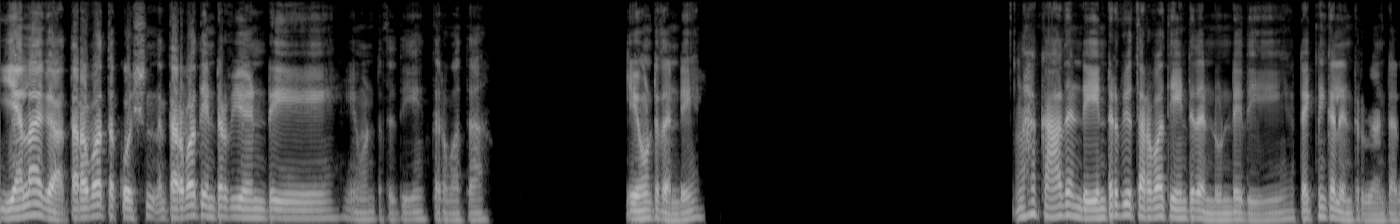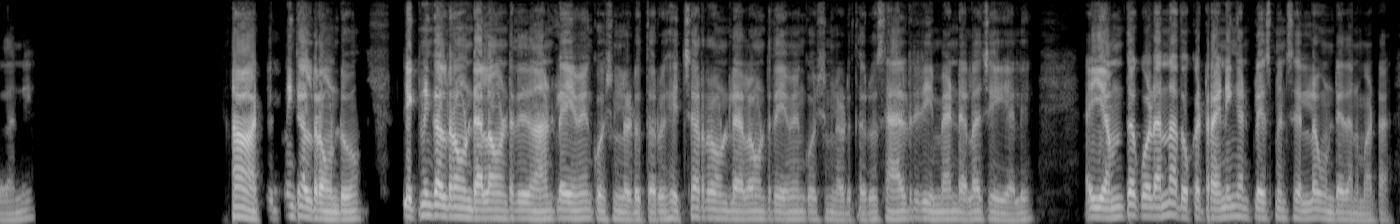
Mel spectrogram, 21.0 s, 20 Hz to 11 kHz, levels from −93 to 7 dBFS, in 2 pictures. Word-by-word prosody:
ఎలాగ? 165 +3 +3 0.2
తరువాత 130 +5 +1
క్వెషన్, 125 -3 -4
తరువాత 155 +5 +1
ఇంటర్‌‌‌‌‌‌‌‌వ్యూ 135 -1 -2
ఏంటి? 125 0 -4 0.5
ఏమంటదది 100 -1 -14 0.2
తరువాత? 95 -1 -11 1.2
ఏముంటదండి? 100 -4 -3 2.4
అహా! 150 +7 -4
కాదండి 140 -2 0
ఇంటర్‌వ్యూ 160 +5 -2
తరువాత 140 +1 0
ఏంటిదండి 120 -7 -3
ఉండేది? 95 -2 -6 0.3
టెక్నికల్ 115 -1 -3
ఇంటర్‌వ్యూ 90 -2 -9
అంటారు 90 +1 -9
దాన్ని. 105 +7 -9 1.6
ఆ! - - +10 0.2
టెక్నికల్ 145 -4 +2
రౌండు, 110 -1 +3 0.4
టెక్నికల్ 155 +1 +6
రౌండెలా 120 -3 +6
ఉంటది? 120 0 -1
దాంట్లో 115 +3 +3
ఏమేం 115 +1 +1
క్వెషనులడుగుతారు? 105 -1 -2
హెచ్‌ఆర్ 135 +4 -1
రౌండ్‌లో 115 -2 0
ఎలా 110 - 0
ఉంటది? 110 +1 -4
ఏమేం 105 0 -3
క్వెషన్‌లడుగుతారు? 100 -1 -6
శాలరీ 110 +3 0
రిమాండ్ 105 0 -1
ఎలా 110 +2 -1
చేయాలి? 95 -1 -4 0.5
అయ్యంత 135 +3 +4
కూడాను 145 +2 +4
అది 130 - 0
ఒక - - 0
ట్రైనింగ్ 135 +3 +3
అండ్ 130 - -12
ప్లేస్‌మెంట్ 120 0 -2
సెల్‌లో 125 +1 0
ఉండేదన్నమాట. 100 -4 -4
120 Hz, 135 wpm, -23 LUFS, 100-135 Hz, 2.4 s, ఆ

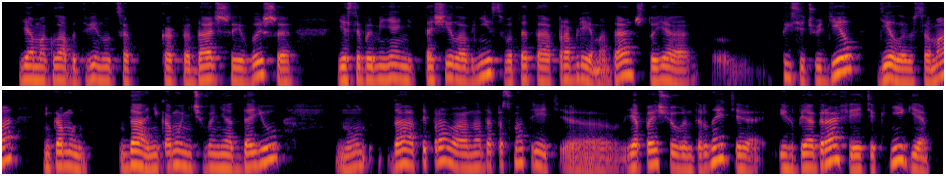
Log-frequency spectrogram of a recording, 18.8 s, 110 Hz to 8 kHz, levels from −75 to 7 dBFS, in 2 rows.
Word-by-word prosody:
я 155 +1 +2
могла 150 0 0
бы 140 0 -4
двинуться 140 -2 -3 0.2
как-то 140 -2 -1
дальше 155 +1 +2
и - - +3
выше, 165 -2 +2 0.4
если 150 +2 +2
бы 150 0 +3
меня 155 +2 0
не 150 -2 -2
тащила 145 +1 +1
вниз 190 +10 -1
вот 130 0 -3
эта 150 -3 0
проблема, 150 -3 -1
да, 190 +5 +2
что 200 -7 -1
я, 140 -3 0 0.2
э, 460 - -22 0.6
1000 145 -5 -4
дел 230 - +4 0.2
делаю 140 -3 +4
сама, 165 - 0 0.2
никому 155 -2 +1 0.3
да, 170 +1 +5
никому 165 +5 0
ничего 155 -1 -3
не 150 0 0
отдаю. 165 - +1 0.5
Ну, 145 +4 -4 0.2
да, 180 +1 +2
ты 190 - -2
права, 190 -6 +1
надо 155 +2 -2
посмотреть. 170 -3 -4
Э, 135 0 -6
я 155 +5 +3
поищу 175 -2 +2
в - - -1
интернете 145 - -1
их 145 -1 -3
биографии, 175 - +3
эти 140 0 +1
книги 195 - 0
155 Hz, 145 wpm, -23 LUFS, 140-175 Hz, 0.6 s, да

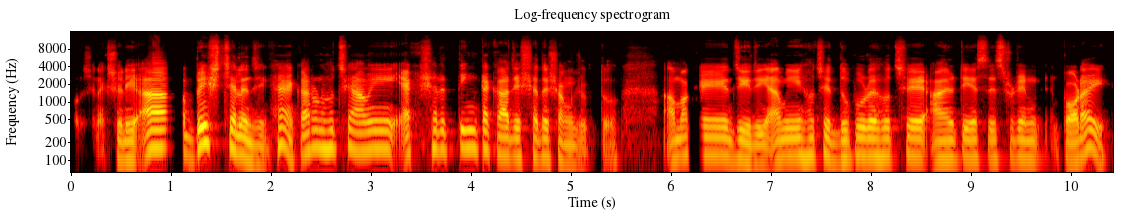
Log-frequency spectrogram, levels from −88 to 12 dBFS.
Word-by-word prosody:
করেছেন - - -21
actually 105 +1 -2 0.2
আ - - +10 0.5
বেশ 195 +2 +8
challenging. 115 - +1
হ্যাঁ, - - +2
কারণ 155 +6 0
হচ্ছে 165 +2 -5
আমি 155 +2 0 0.3
একসাথে 165 -1 -5
৩ 165 0 +1
টা 160 - +3
কাজের 120 -2 +2
সাথে 120 - -1
সংযুক্ত। 90 -3 -6 0.7
আমাকে 125 +3 -3 0.3
জ্বি, 115 - +1
জি 95 - 0
আমি 120 +2 -1 0.2
হচ্ছে 120 +1 -4
দুপুরে 120 +2 +1
হচ্ছে 120 +1 -4 0.3
IELTS 110 +1 -2 0.2
স্টুডেন্ট 110 0 -4 0.3
পড়াই। - - +3
120 Hz, 145 wpm, -22 LUFS, 110-145 Hz, 0.7 s, আ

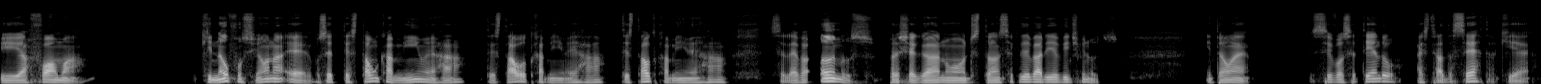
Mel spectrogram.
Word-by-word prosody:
E 100 -1 +2
a 95 - +3
forma 105 -3 +2 1.2
que 110 - 0
não 130 +9 +6
funciona 130 +1 0
é 90 -5 +1
você 115 +6 -2
testar 105 +4 0
um 145 - +2
caminho, 110 +1 +1
errar, 95 +4 -3 0.2
testar - - +2
outro - - +1
caminho, 90 -2 -4
errar, 105 +1 -5
testar 105 +4 +1
outro 130 - +2
caminho, 90 -2 -1
errar. 105 +2 -4 0.4
Você - - -10
leva 100 +2 0
anos 135 - +4
pra 100 - 0
chegar 95 +1 +3
numa 95 -1 +2
distância 100 +4 -2
que 120 - -9
levaria 110 -2 +3
20 110 -1 -3
minutos. - - -7 0.9
Então, 100 +1 0
eh, 90 -6 0 0.6
se 115 - -5
você 110 +1 -3
tendo 135 +1 +1 0.2
a - - -5
estrada - - -3
certa, 135 -1 +1
que - - -6
é - - -3
105 Hz, 160 wpm, -25 LUFS, 95-115 Hz, 1.2 s, não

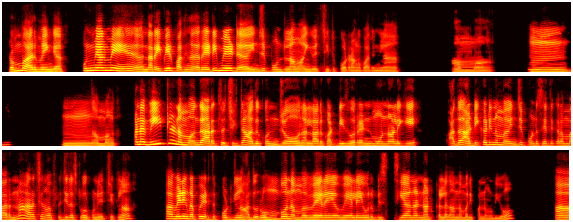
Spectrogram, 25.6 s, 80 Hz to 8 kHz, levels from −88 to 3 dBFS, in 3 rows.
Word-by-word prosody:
ரொம்ப 245 +6 +1
அருமைங்க. 190 -2 +2 0.4
உண்மையாலுமே 290 +1 +6 0.5
நெறைய 220 +4 +6
பேர் 265 -2 +5
பாத்தீங்கன்னா 220 0 0
ரெடிமேட் 265 +2 +5 0.2
இஞ்சி 210 +4 -5
பூண்டுலாம் 185 -2 -4
வாங்கி 175 +1 -4
வெச்சுக்கிட்டு 175 0 -12
போடுறாங்க 155 -1 -9
பாருங்களேன். 145 +1 -10 0.9
ஆமா. 160 -1 -9 0.8
ம். 200 -1 -2 1.1
ம், 175 0 -6
ஆமாங்க. 170 -1 -7 0.3
ஆனா 295 +1 +8
வீட்ல 390 +4 +7
நம்ம 250 -3 +2
வந்து 235 +2 +4
அரச்சு 220 +1 +1
வெச்சுக்கிட்டா 215 +2 -4
அது 205 +1 -2
கொஞ்சம் 210 0 -3
நல்லா 180 +3 0
இருக்கும். 185 -2 -4
அட்லீஸ்ட் 185 +2 -5
ஒரு 175 - -6
2 190 +2 -7
3 210 +1 -5
நாளைக்கி, 210 +1 +1 0.6
அதும் 235 +3 +3
அடிக்கடி 230 +5 -1
நம்ம 235 -2 -3
இஞ்சி 220 +3 -6
பூண்டு 215 -3 -10
சேர்த்துக்கிற 200 -1 -8
மாரினா, 195 +8 -5
அரச்சு 235 0 -5
நம்ம 205 - -8
பிரிட்ஜ்ல 210 0 -8
ஸ்டோர் 195 -3 -9
பண்ணி 180 -2 -9
வெச்சுக்கலாம். 180 - -9 0.6
அ - - +3
வேணுங்கறப்ப 255 -1 +5
எடுத்து 225 +2 -9
போட்டுக்கலாம். 195 -3 -6
அதும் 215 +3 -5
ரொம்ப 215 +6 -6
நம்ம 210 -2 -2 0.2
வேலைய, 205 +2 +4 0.2
வேலைய 205 +1 0
ஒரு 180 - -9
பிஸியான 210 +3 -3
நாட்கள்ல 180 -1 -6
தான் 180 -1 -8
அந்த 170 -1 -10
மாரி 175 0 -10
பண்ண 160 - -14
முடியும். 155 - -11 0.7
அ - - +1
200 Hz, 150 wpm, -22 LUFS, 180-225 Hz, 1.1 s, ஆனா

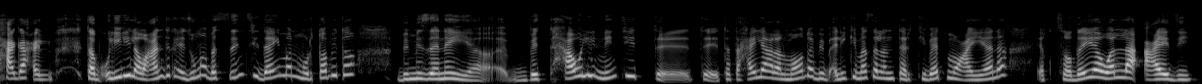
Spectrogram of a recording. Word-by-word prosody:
حاجة 270 +3 +4
حلوة، 230 -6 -3 0.3
طب 255 -3 +5
قولي 280 +9 0
لي 415 - +7
لو - - +4
عندِك 410 +1 0
عزومة، 300 - -3
بس 280 +1 -4
أنتِ 420 +4 -6
دايمًا 385 +9 -1
مرتبطة 320 - -2 0.5
بميزانية، 250 -6 +1 0.2
بتحاولي 235 - +1
إن 280 - -2
أنتِ 390 +6 -5 0.3
ت 485 - -1 0.4
ت - - -6
تتحايلي 265 - -3
على 295 -5 +2
الموضع، 255 +9 -1
بيبقى 265 -8 -4
ليكِ 265 +6 -6
مثلًا 290 -2 -1
ترتيبات 250 +3 -3
معيّنة 245 - -1 0.4
اقتصادية، 250 +10 +2
والّا 295 0 +5
عادي؟ 225 -1 +3
275 Hz, 145 wpm, -25 LUFS, 240-320 Hz, 0.5 s, لي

